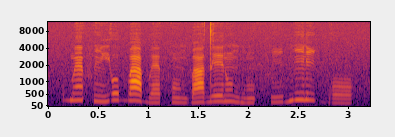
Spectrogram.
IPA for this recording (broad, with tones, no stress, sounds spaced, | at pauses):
b ɛ̃˦ f ĩ˧ j o˦ b a˦˨ b ɛ˨ f ũ˨ ɡ͡b a˨˦ d e˦ ɾ ũ˦˨ ɡ͡b ũ˨ f i˨˦ b ĩ˦ ɾ i˦˨ ɡ͡b o˨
